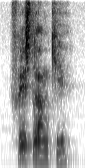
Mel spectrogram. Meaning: diminutive of frisdrank
- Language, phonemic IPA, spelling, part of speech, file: Dutch, /ˈfrɪzdrɑŋkjə/, frisdrankje, noun, Nl-frisdrankje.ogg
